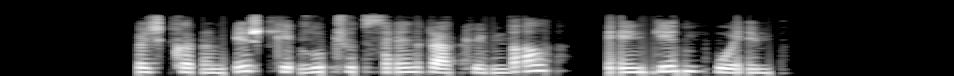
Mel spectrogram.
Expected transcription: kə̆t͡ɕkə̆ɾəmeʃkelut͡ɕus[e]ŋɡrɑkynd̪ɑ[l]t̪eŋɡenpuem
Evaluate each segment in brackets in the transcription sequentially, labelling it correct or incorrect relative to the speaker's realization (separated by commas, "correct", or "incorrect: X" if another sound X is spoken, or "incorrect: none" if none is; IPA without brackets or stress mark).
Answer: incorrect: æ, correct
